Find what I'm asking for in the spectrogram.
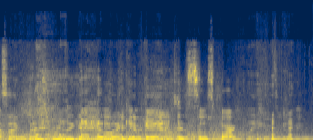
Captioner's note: laughs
